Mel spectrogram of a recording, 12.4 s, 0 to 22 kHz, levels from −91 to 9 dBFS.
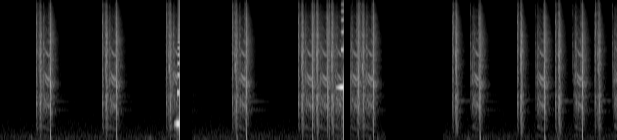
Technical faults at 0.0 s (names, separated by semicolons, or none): none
